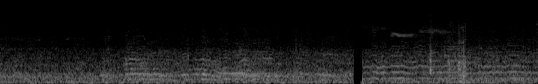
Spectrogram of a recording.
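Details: Honey bee drones fly before a queenless, drone-laying hive on 5 February 2022, a steady low hum heavier than workers' buzz, with a European robin's high thin notes near the end.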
